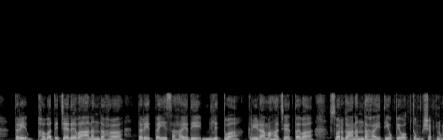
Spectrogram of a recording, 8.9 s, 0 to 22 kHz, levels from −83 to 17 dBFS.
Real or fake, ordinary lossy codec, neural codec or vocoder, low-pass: fake; none; codec, 16 kHz, 4 kbps, X-Codec, HuBERT features, trained on LibriSpeech; 7.2 kHz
